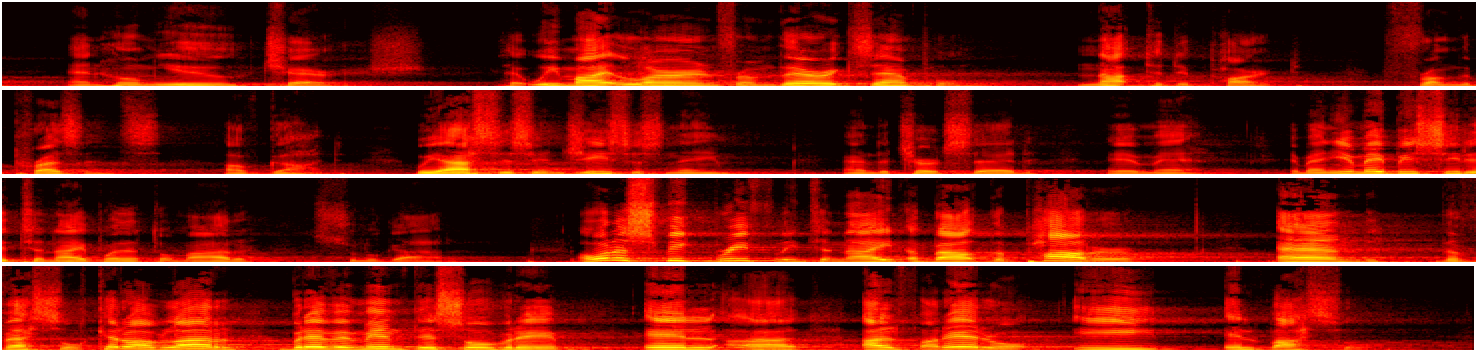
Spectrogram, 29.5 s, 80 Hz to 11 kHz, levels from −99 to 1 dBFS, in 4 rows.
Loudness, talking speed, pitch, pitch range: -31 LUFS, 125 wpm, 190 Hz, 150-220 Hz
